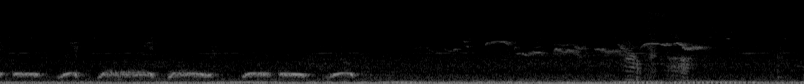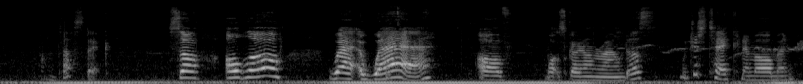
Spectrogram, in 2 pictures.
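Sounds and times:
pigeon cooing: 0.0s - 3.8s
songbird chirping: 0.0s - 16.0s
low rumble: 3.1s - 16.0s.

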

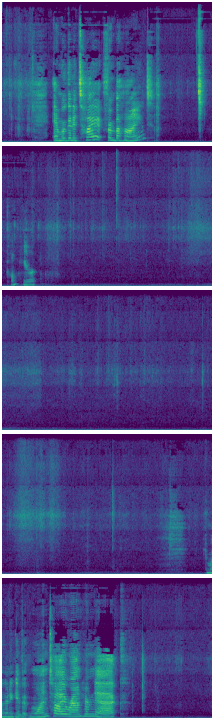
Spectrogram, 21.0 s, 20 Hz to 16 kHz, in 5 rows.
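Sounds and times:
ribbon rustling and crinkling: 0.0s - 1.0s, 3.0s - 15.5s.

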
